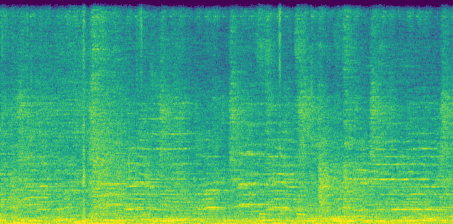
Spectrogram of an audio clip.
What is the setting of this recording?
cafe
